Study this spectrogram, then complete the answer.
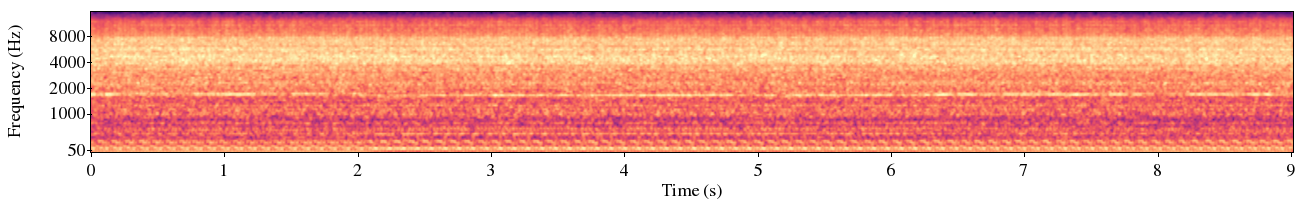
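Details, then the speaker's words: Nissan 240SX drift car, first start after welding the differential and reassembling; rough, loud idle with quick irregular puffing under the engine note, owner thinks the exhaust is leaking a little, not confirmed. "like it's leaking a little."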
